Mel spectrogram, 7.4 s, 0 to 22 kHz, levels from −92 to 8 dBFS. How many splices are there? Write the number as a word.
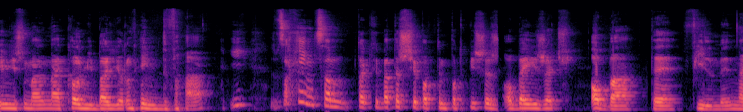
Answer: two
